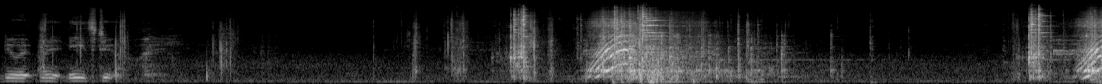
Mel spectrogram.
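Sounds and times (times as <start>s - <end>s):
starter handle clacks: 4.5s - 8.8s, 10.1s - 11.0s
engine turning over without starting: 5.0s - 8.4s, 10.2s - 11.0s.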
